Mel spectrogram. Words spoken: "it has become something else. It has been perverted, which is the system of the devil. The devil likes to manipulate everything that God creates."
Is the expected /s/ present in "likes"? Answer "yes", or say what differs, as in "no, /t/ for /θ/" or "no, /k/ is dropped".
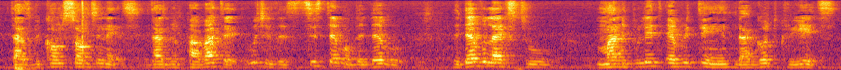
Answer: yes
